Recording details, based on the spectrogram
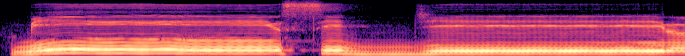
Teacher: Nun mati bertemu dengan sin. Hukum tajwidnya ikhfa, ditahan bacaannya.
